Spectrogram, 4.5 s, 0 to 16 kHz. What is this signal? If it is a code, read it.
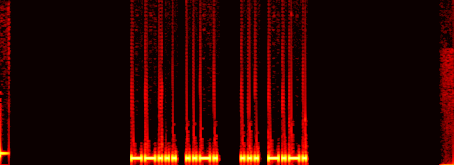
Morse code, heard as a keyed tone, about 35 wpm, 700 Hz. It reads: 7F SC
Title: Field Day Exchanges Encore - 35wpm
